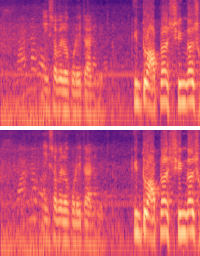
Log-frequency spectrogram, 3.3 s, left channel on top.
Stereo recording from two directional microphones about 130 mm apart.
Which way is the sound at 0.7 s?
10° left (ahead or behind).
